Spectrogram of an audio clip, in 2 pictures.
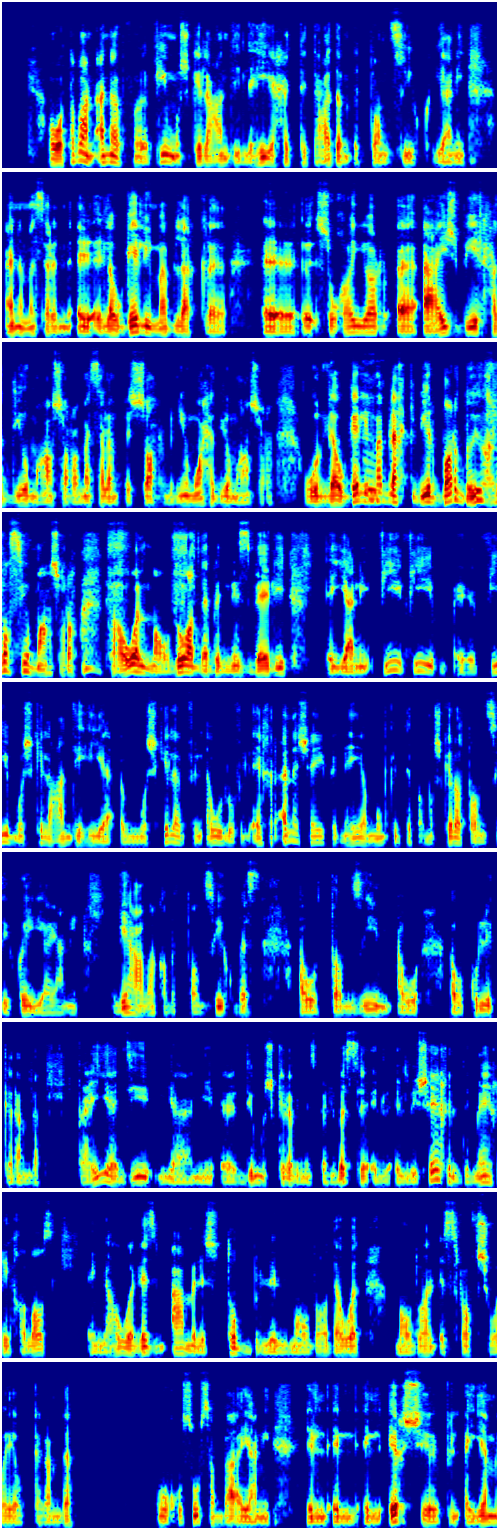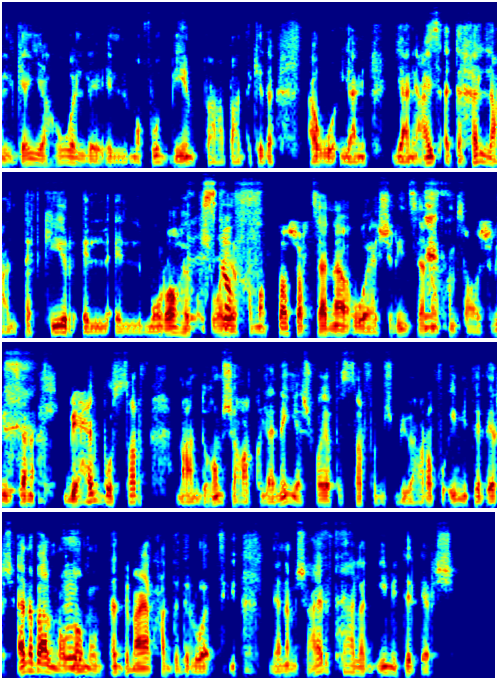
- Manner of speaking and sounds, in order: laughing while speaking: "برضه يخلَص يوم عشرة"; other background noise; in English: "stop"; laugh; chuckle; laugh
- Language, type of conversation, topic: Arabic, advice, إزاي أتعامل مع قلقي عشان بأجل الادخار للتقاعد؟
